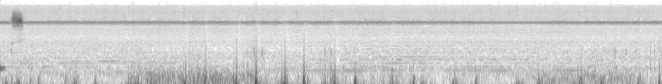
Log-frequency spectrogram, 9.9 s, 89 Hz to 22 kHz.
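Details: Adult heartbeat, unclear whether real, recorded for ASMR: soft, muffled low thumps at about 69 a minute, with a steady high cricket chirr in the background.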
